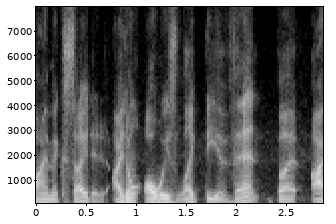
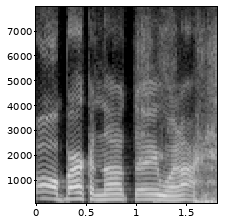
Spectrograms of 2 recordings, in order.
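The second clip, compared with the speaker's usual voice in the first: put-on bad, very high-pitched old man voice; 10 semitones higher than usual. Imagining telling the pandemic story years from now like old people: terrible old man voice. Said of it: "that is my version of an old man voice".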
